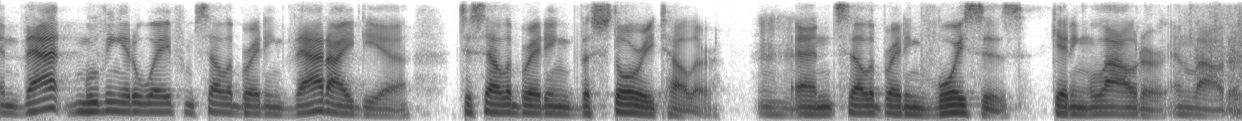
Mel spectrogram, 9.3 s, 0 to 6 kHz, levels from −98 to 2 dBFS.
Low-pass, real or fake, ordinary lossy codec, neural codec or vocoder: 5.4 kHz; real; Opus, 24 kbps; none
